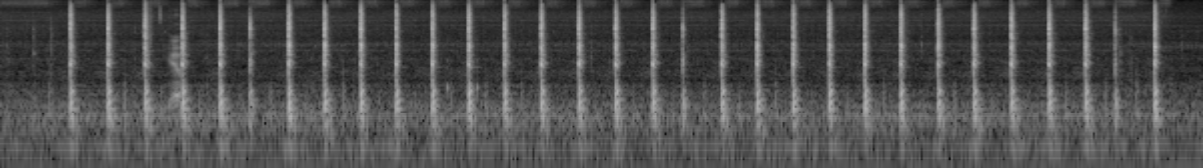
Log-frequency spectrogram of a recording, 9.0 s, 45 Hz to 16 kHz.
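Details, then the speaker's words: 2015 Ford Fiesta, climate control actuator behind glove box, glove box open; sharp, even clicks about four per second with nothing else running; failed actuator skipping gears. "this one is located behind the glove box so we have to remove the glove box you'll actually hear it a lot clearer now that the glove box is open"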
